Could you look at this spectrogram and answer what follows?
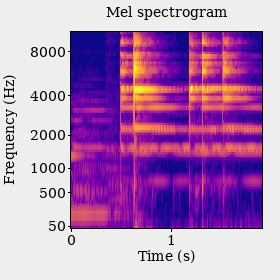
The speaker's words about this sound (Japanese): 一日の終わりの鐘が鳴ったので、僕はほっとしました。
